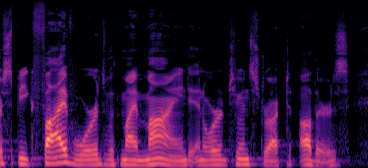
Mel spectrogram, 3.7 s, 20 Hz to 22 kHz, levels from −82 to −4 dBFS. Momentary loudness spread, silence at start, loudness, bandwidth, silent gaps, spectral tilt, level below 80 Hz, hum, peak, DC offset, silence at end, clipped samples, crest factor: 10 LU; 0 s; -31 LUFS; over 20 kHz; none; -6 dB/octave; -76 dBFS; none; -10 dBFS; under 0.1%; 0.2 s; under 0.1%; 20 dB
